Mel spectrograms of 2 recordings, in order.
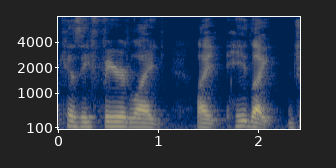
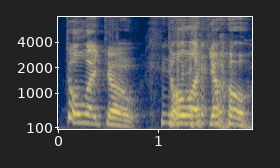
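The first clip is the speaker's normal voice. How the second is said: loud, higher urgent shout; retold pleading; 7 semitones higher, 13 dB louder than usual. Slipping friend begging the one holding him, urgent shout. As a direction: plead loudly, imitating panic.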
